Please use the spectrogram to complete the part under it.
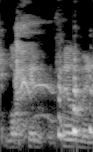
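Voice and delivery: usual speaking voice

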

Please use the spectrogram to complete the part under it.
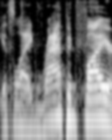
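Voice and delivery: usual speaking voice

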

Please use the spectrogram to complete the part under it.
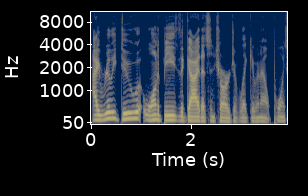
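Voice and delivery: ordinary delivery

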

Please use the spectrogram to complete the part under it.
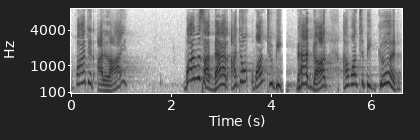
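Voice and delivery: put-on high, pleading little girl voice; high tearful child praying to God; child's broken prayer. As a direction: pray like a remorseful five-year-old. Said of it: "this just broken prayer".

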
